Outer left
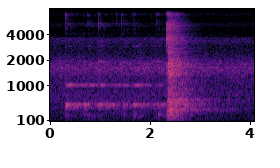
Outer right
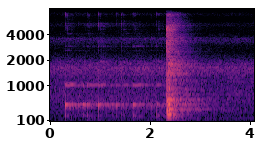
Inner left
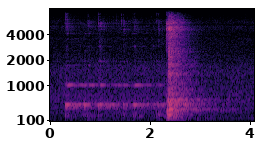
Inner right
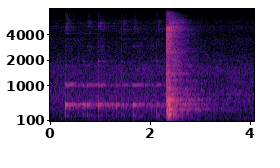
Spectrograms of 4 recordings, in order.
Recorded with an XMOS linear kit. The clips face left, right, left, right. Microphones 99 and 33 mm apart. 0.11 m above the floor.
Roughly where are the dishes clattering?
Right.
